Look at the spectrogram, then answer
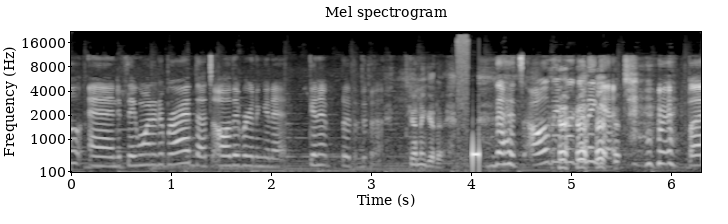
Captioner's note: laughter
